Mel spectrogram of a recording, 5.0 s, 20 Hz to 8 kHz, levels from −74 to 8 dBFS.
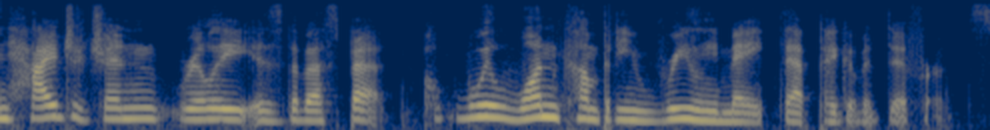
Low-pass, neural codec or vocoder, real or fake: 7.2 kHz; codec, 16 kHz in and 24 kHz out, 0.6 kbps, FocalCodec, streaming, 4096 codes; fake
